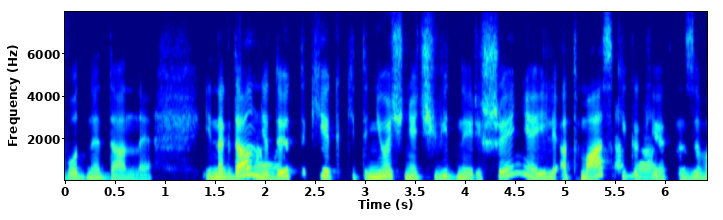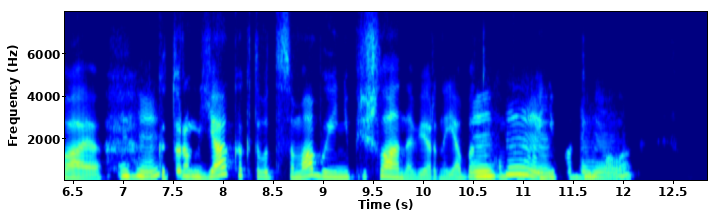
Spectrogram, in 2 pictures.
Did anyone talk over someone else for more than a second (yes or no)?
yes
